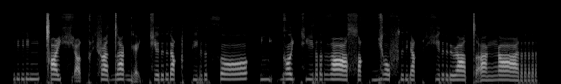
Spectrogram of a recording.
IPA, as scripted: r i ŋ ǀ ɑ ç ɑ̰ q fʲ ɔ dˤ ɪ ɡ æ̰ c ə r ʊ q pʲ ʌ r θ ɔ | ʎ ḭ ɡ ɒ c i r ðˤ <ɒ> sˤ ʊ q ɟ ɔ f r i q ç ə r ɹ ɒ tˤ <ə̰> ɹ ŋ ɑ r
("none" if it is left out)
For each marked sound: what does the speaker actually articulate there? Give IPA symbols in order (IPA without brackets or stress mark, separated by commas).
ɑ, ə̰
